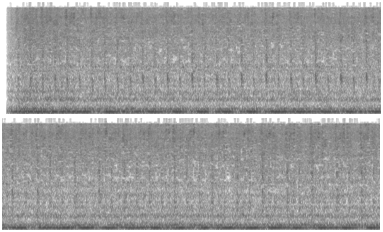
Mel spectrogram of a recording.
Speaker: as you can tell there's something going on with that motor there and that's the motor that's in the truck that we're putting that n kit on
